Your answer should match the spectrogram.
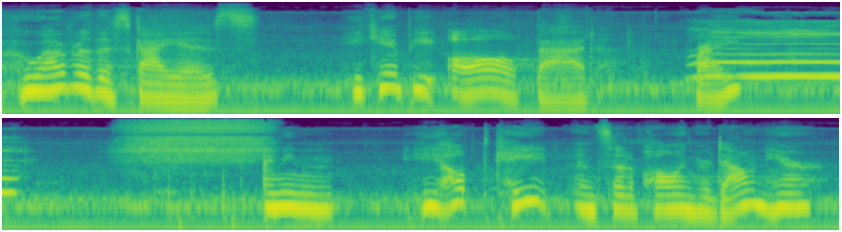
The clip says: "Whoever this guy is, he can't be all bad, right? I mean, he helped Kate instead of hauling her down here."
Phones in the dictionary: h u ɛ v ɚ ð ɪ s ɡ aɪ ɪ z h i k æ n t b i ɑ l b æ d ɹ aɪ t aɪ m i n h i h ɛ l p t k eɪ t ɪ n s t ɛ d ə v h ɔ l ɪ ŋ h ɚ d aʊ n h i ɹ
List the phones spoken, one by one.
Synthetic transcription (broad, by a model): h u ɛ v ɚ ð ɪ s ɡ aɪ ɪ z h i k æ n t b i ɑ l b æ d ɹ aɪ t aɪ m i n h i h ɛ l p t k eɪ t ɪ n s t ɛ d ə v h ɔ l ɪ ŋ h ɚ d aʊ n h i ɹ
